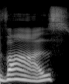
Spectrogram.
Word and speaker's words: vase: in New York State, so I say vase. Uh-huh. I call it yeah. Vase as well. I feel like vase is the mainstream. Is the mainstream pronunciation. Yeah, so that's my preference.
